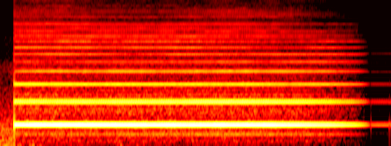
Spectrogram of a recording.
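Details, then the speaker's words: Hydroelectric plant warning siren, part of a system alerting people that conditions downstream or around the structure are changing: a loud, steady single-pitch tone for about three and a half seconds. "The sirens aren't just there for dramatic effect. They're part of a warning system used to alert people that conditions downstream or around the structure are changing."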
